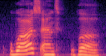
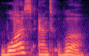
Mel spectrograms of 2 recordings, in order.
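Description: First: Was and were have reduced, weak vowels. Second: Was and were have full, strong vowels. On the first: "ми використовуємо weak, слабку форму" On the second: "ми використовуємо strong form, так, сильну форму"

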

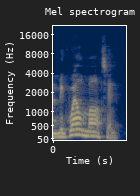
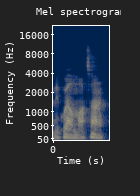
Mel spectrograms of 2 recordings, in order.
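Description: First: The name is said in the speaker's own accent. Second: The name is said with a French-sounding accent. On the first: "I guess, in my accent" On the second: "I just realized I said it with a weird French accent"

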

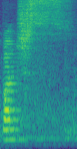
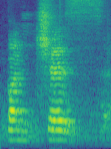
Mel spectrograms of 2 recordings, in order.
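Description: First: The word is said with one syllable. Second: The word is said with two syllables. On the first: The speaker calls it wrong. "Plural of ch is not bunches" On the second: The speaker calls it right. "it's bunches, bunches, bunches. Two sounds"

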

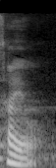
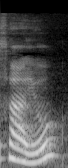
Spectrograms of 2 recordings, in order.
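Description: First: The pitch stays flat at the end. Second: The pitch rises slightly at the end. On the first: It is a statement. "Kalau kalimat pernyataan atau kalimat berita datar saja" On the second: It is a question. "Kalau kalimat tanya agak naik"

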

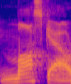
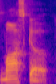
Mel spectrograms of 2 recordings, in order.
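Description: First: It is said with an American pronunciation. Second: It is said with a British pronunciation. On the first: "I would s- generally say Moscow" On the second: "I'm going to guess you guys would pronounce this Moscow"

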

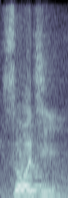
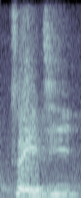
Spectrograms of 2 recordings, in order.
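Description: First: The first syllable is pronounced suo. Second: The first syllable is pronounced zhui. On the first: This is the common everyday reading. The speaker calls it wrong. "我都念羧" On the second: This is the officially prescribed reading. The speaker calls it right. "他应该念作锥"

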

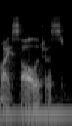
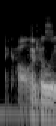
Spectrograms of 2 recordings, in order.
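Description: First: The c is said as a soft s sound. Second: The c is said as a hard k sound. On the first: The speaker calls it wrong. "Not mycologist" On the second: The speaker calls it right. "Mycologist is a hard C"

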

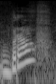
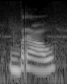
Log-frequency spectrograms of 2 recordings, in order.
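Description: First: The final v sounds close to an f. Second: The final v sounds close to a u. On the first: The speaker calls it wrong. "звук «ви» не можна наближати до «фи», бо тоді буде" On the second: The speaker calls it right. "Правильно вимовляти"

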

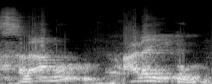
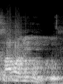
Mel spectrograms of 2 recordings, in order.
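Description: First: The greeting starts with the full 'as-salamu' syllables. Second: The greeting starts without the opening 'as-' syllable. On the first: It wishes peace on the listener. The speaker calls it right. "অথচ উচ্চারণ হবে কি" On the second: It wishes death on the listener. The speaker calls it wrong. "এরকম অনেকে বলে সালাম আলাইকুম"

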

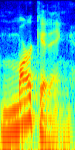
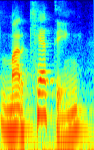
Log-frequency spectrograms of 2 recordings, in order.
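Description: First: The stress is on the first syllable. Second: The stress is on the second syllable. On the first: The speaker calls it right. "to jest marketing" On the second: The speaker calls it wrong. "Zamiast marketing"

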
